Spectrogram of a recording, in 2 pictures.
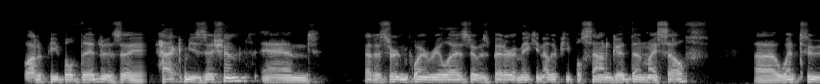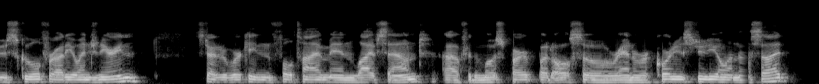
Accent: Toronto, Ontario, Canada; now in Vancouver, Canada; I was from Toronto originally

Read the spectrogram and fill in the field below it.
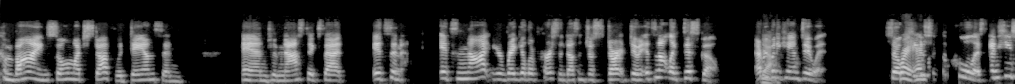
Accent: Brooklyn, New York, United States; Well, first of all, I'm from Brooklyn, where breakdancing was huge when I was younger.

